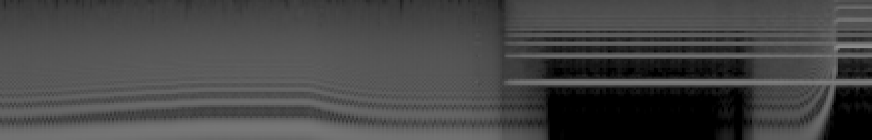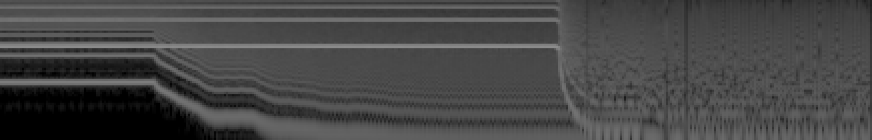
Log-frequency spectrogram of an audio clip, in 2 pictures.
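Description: Hexaphonic Witchcraft Synth, a DIY kit synthesizer, droning with several buzzy pitched tones that glide up and down as its pitch knobs are turned. About three seconds in a steady high tone comes in, and a higher one joins a couple of seconds later. The pitches then slide down, and the highest tone cuts off about nine seconds in, leaving a low rough drone.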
